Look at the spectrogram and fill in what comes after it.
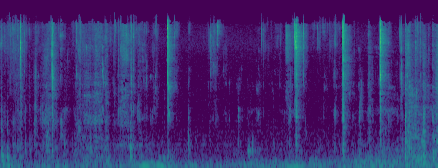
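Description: A person chewing a mouthful of grilled cowboy steak, close to the microphone: faint wet mouth sounds with a few short, sharp clicks scattered through.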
